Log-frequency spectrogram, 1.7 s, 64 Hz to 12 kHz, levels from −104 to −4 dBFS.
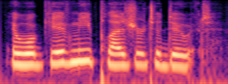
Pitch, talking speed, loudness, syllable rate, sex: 225 Hz, 280 wpm, -14 LUFS, 6.5 syllables/s, female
